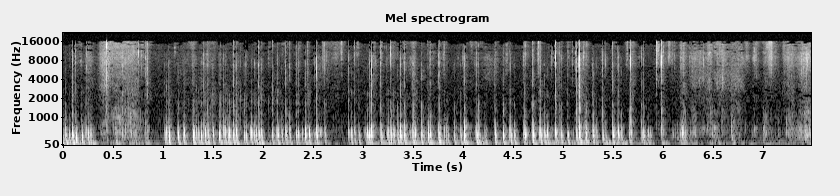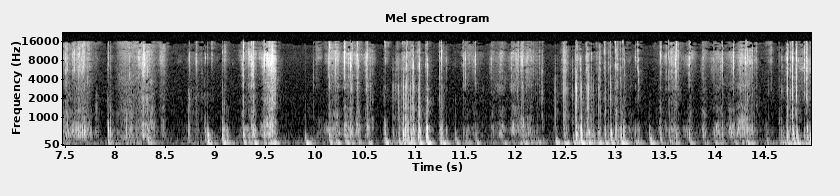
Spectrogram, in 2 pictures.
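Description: Long nails scratch across the tread ridges of a brown, ridged rubber outsole on a canvas sneaker held in the hands. The result is a dense, continuous crackling and rasping texture with a low rumbling undertone and short bursts of brighter scraping.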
